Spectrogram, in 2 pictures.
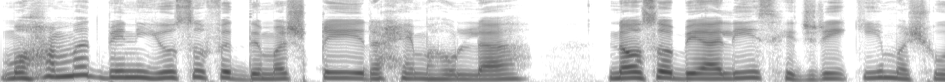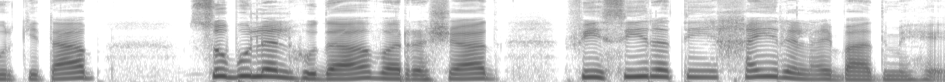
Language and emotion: Urdu, neutral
